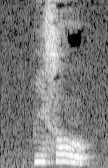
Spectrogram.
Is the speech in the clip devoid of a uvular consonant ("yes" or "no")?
yes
